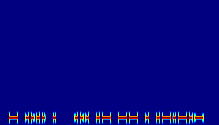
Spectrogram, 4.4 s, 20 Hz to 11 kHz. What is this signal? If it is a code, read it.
Morse code, heard as a keyed tone, about 22 wpm, 700 Hz. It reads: THE SAME.
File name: Sentences with 9-Word Phrases - 22wpm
